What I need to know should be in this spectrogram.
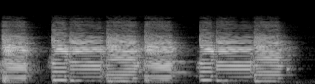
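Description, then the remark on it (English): Electric guitar chords played through a Satisfaction fuzz pedal ring out in a loud, buzzy, saturated tone, struck in a repeating rhythm of about six sustained hits with a short pause midway, no voices. “This is the Satisfaction.”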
